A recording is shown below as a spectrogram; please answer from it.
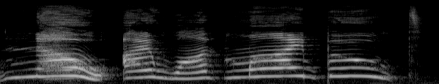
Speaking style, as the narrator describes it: She screamed louder and said

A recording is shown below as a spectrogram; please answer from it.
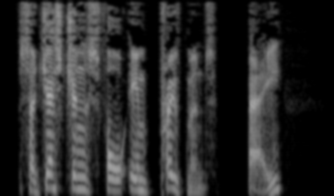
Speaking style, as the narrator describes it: said Vimes cheerfully

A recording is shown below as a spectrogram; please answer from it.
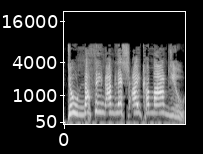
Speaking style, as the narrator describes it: Voldemort shouted to the Death Eaters

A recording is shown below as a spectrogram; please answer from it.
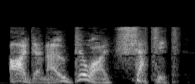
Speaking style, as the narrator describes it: snarled an uncouth voice that Harry knew was that of the Carrow brother, Amicus

